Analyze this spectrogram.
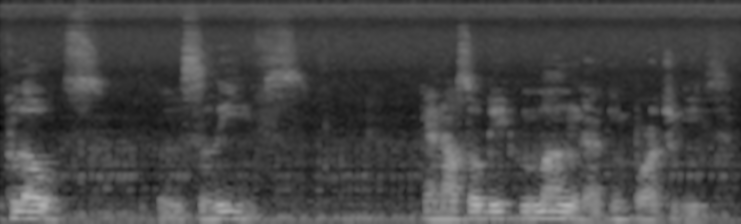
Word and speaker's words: manga: Sleeves can also be manga in Portuguese. So here we have letter A before letter N, and they are at the same syllable. So we have the nasal sound manga, samba, manga.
